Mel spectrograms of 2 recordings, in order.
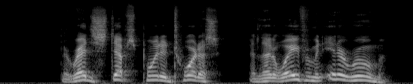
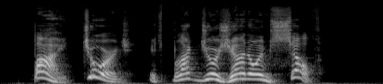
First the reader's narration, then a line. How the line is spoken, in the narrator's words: cried the American detective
